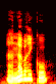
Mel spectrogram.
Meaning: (noun) 1. apricot (fruit) 2. apricot (color) 3. vulva, vagina, female genitalia
- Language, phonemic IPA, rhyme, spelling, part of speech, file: French, /a.bʁi.ko/, -o, abricot, noun / adjective, Fr-abricot.ogg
